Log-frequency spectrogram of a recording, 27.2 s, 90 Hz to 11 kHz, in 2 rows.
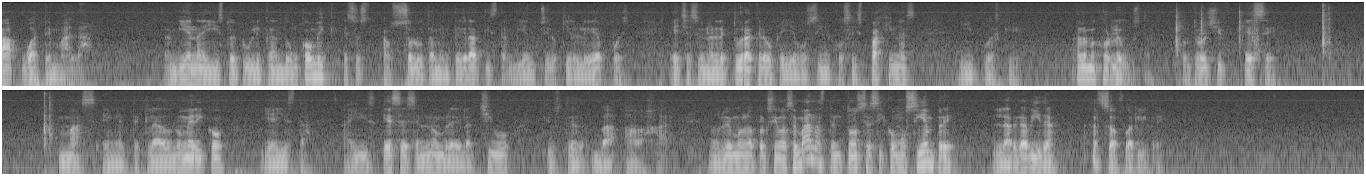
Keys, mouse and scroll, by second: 12.3 ctrl+shift+s, 13.2 KP_Add, 14.0 KP_Enter, 26.2 click.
